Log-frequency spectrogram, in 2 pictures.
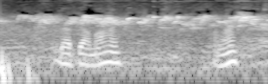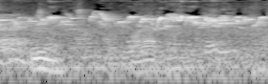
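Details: Red-whiskered bulbul singing in a Vietnamese song-competition setting: bright chattering warbles and quick whistled phrases run without a break, over background music, with a man's voice breaking in briefly near the start.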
